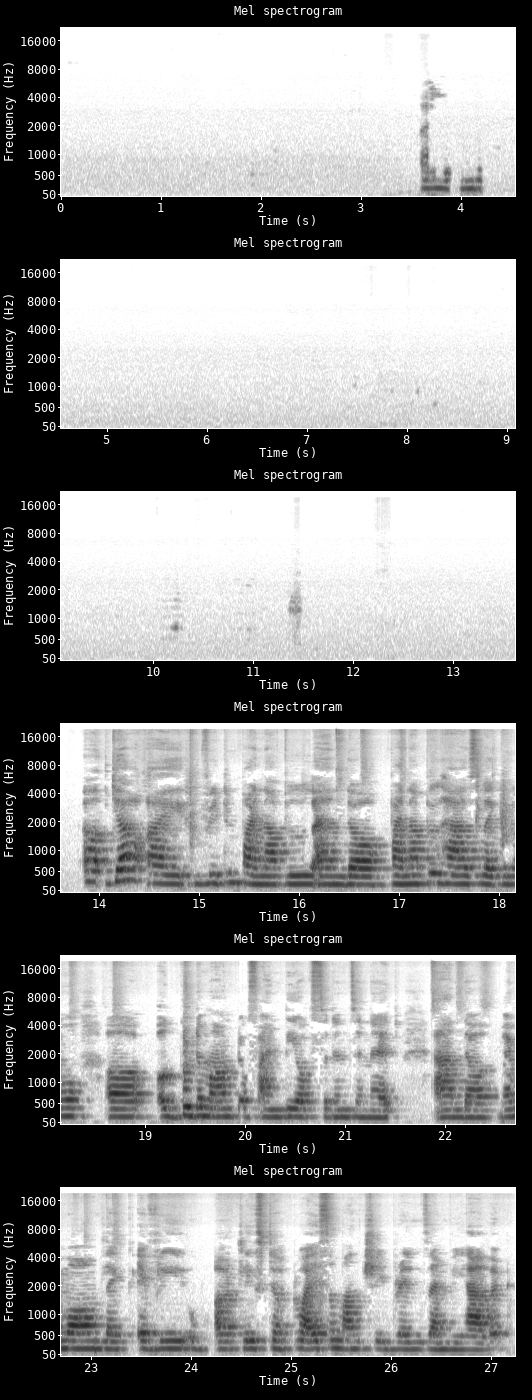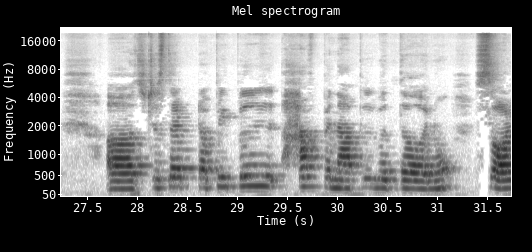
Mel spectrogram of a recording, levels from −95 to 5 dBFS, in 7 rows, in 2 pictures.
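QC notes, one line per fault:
19.37, 23.03 and 29.61 s, compressed frames skipped: brief smeared blips where the speech jumps ahead, before "amount of antioxidants in" and between "uh my" and "like every uh at". Whole frames went unplayed, roughly 30, 50 and 100 ms lost, multiples that fit a frame of about 26 ms. The overlapping neighbouring frames blur each join instead of clicking.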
